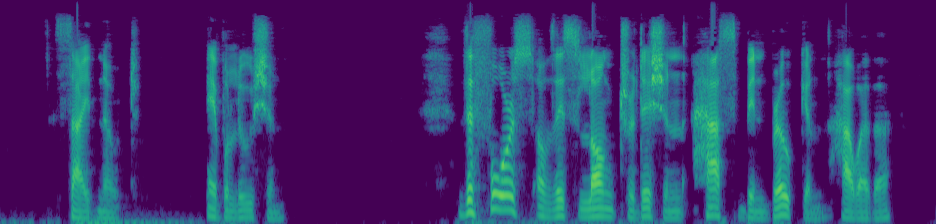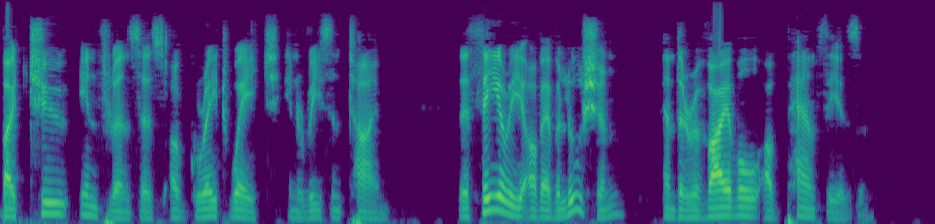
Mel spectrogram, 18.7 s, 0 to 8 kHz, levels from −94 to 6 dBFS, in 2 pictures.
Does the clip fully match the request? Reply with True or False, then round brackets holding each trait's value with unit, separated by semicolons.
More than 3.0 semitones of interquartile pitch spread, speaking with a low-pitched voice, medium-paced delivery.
False (4.7 semitones; 100 Hz; 100 wpm)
